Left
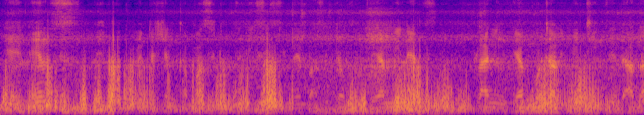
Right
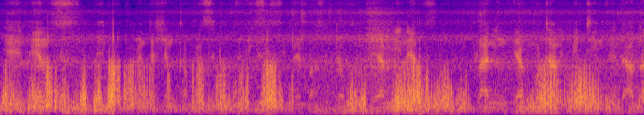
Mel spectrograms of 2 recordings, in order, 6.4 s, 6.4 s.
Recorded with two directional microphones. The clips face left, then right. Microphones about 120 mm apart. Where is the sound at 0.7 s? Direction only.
45° right (ahead or behind).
